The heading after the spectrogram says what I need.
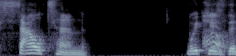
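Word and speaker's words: Sátan: Um Oh, was that the Satan Festival? Yeah, it was. And I I I asked them um you know how is it pronounced? Surely it's not Satan, right? And it's not. It's Saan, which is the name it's the name of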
